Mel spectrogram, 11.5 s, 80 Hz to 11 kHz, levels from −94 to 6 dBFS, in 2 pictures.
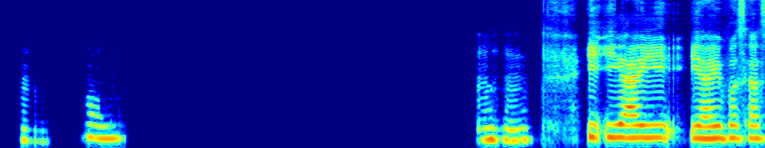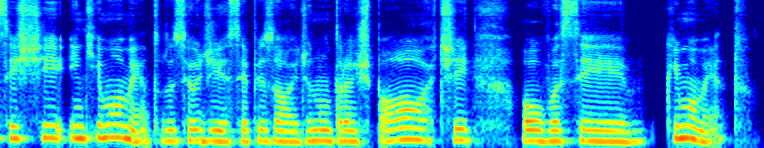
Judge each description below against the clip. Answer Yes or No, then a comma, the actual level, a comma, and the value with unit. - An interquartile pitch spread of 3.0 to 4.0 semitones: Yes, average, 3.7 semitones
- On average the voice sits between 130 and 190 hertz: No, high, 205 Hz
